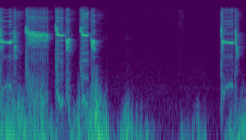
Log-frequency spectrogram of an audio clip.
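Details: Javan bush lark singing: dense bursts of buzzy, rasping notes with thin whistled tones, a clustered phrase in the first two seconds, a quiet gap, then another harsh burst.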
